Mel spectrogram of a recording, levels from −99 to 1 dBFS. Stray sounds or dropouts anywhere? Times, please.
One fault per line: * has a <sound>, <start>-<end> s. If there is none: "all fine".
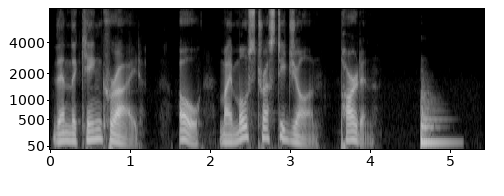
* has a tap, 4.6-5.2 s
